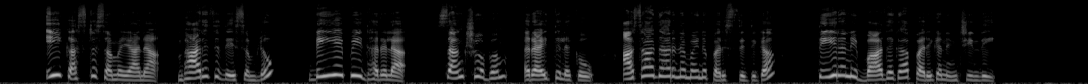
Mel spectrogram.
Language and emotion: Telugu, neutral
